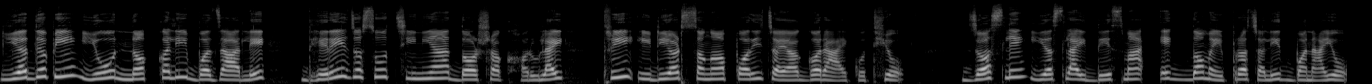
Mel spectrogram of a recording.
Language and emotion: Nepali, neutral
